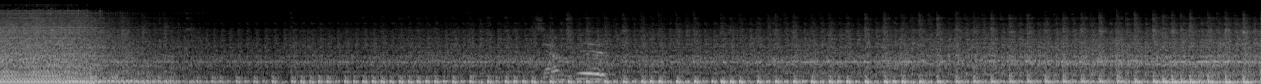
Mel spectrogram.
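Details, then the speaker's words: Troy-Bilt 24-inch snowblower single-cylinder engine after tune-up, carburetor clean and timing correct: steady, even chug at low and high idle, no misses or knocks; runs healthy. "Run's good and purs like a kitten good low idle good high idle"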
